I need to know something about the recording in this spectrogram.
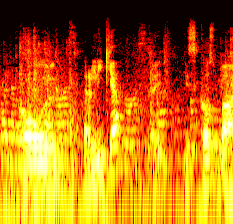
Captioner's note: speaking in a foreign language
